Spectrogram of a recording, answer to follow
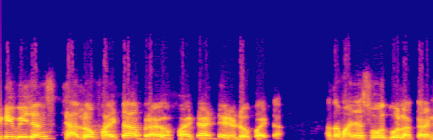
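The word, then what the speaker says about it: Pteridophyta: थॅलोफायटा, हॅलोफायटा, Hello, ब्रायोफायटा, ब्रायोफायटा, टेरिडोफायटा. टेरिडोफायटा. P silence आहे बरं त्याचा, पी सायलेन्स असतं.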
